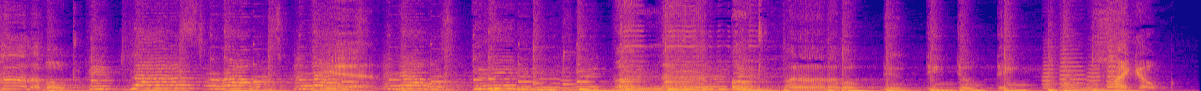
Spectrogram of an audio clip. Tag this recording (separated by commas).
Speech, Music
